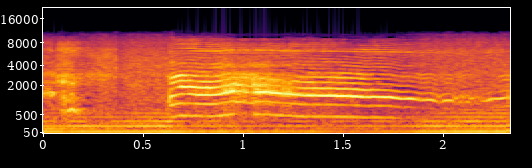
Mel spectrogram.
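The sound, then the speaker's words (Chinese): An infant cries with a wavering, high-pitched wail that swells after a short, thinner start. It continues steadily over a constant low drone. “这时候忽然听到了婴儿的啼哭声，”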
